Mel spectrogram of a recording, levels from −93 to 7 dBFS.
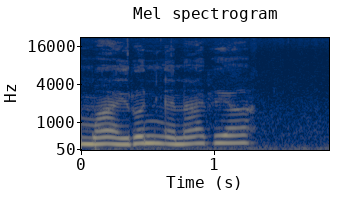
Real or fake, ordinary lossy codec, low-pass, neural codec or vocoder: real; none; none; none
